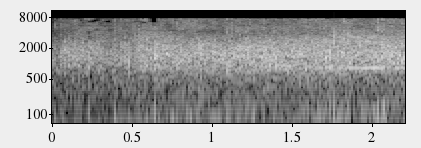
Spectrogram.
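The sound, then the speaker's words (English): An audience clapping steadily, a dense, continuous wash of many hands filling the whole clip at a fairly loud, even level, with no voices standing out. “Even your clapping should be better than what you're doing.”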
